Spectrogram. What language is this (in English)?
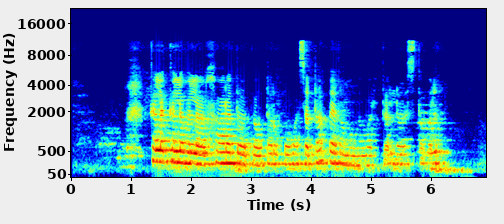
Pashto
